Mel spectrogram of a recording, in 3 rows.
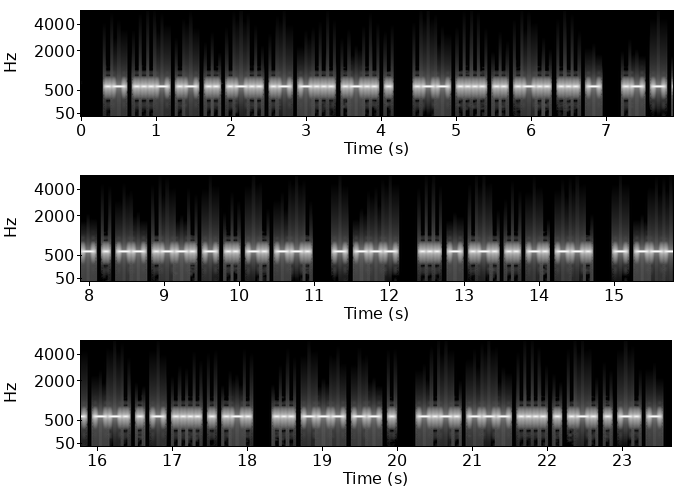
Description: Morse code, heard as a keyed tone, about 25 wpm, 600 Hz. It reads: AVAILABLE WHILST ATTEMPTING TO STRING TOGETHER SOME COHERENT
